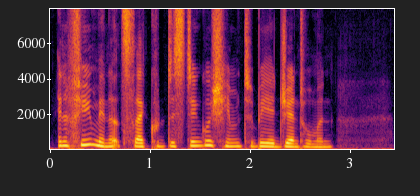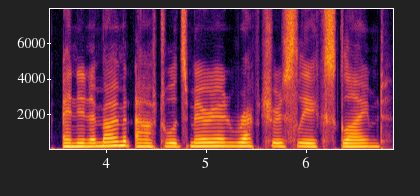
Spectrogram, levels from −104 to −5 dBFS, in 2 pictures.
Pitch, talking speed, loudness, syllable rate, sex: 200 Hz, 175 wpm, -18 LUFS, 6.0 syllables/s, female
